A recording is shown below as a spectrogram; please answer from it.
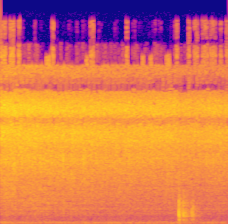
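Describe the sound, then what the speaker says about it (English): Pork dropped into a hot pan gives a steady broadband sizzle throughout, with a brief clatter of the pan or utensil near the end; fairly close, no talking. "once the pork hits that hot pan"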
